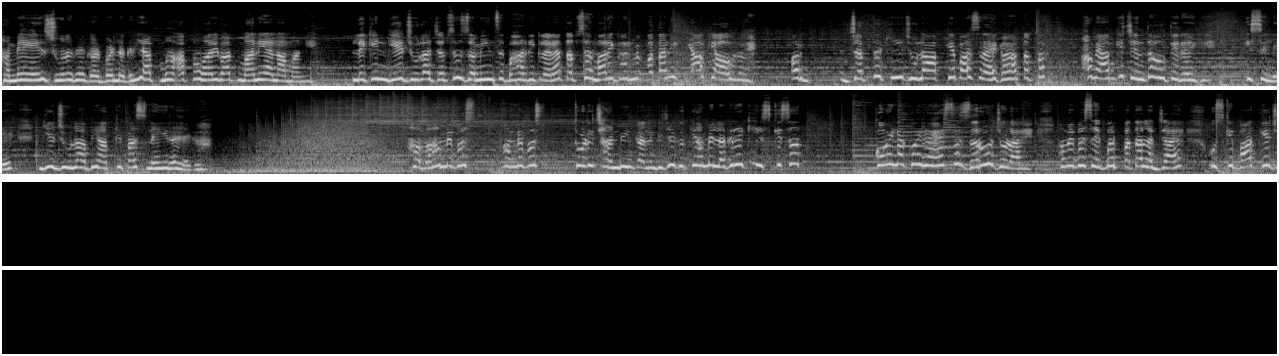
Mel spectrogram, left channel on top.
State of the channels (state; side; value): silent; right; digital silence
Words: हमें इस झूले में गड़बड़ लग रही है। आप हमारी बात माने या ना माने, लेकिन ये झूला जब से जमीन से बाहर निकला ना, तब से हमारे घर में पता नहीं क्या क्या हो रहा है। और जब तक ये झूला आपके पास रहेगा ना, तब तक हमें आपकी चिंता होती रहेगी। इसलिए ये झूला अभी आपके पास नहीं रहेगा। हमें बस थोड़ी छानबीन करने दीजिए, क्योंकि हमें लग रहा है कि इसके साथ कोई ना कोई रहस्य जरूर जुड़ा है। हमें बस एक बार पता लग जाए, उसके बाद ये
